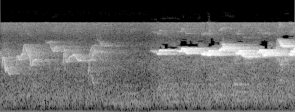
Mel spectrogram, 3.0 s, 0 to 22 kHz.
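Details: An ultramarine grosbeak in an hour-long song-training session, singing heatedly after 35 minutes: soft warbled phrases give way to a loud, sustained, buzzy high trill running unbroken for over a second; faint background hiss.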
